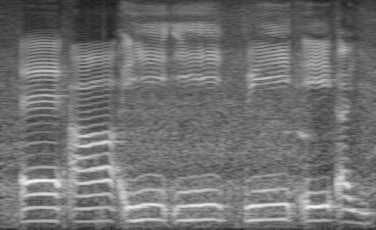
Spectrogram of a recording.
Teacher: वे स्वर जिनका उच्चारण करते समय होठ फैल जाते हो। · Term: अवृत्ताकार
